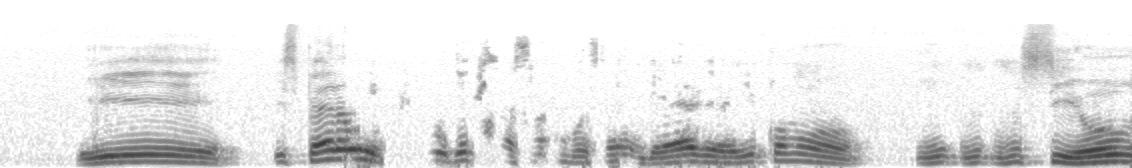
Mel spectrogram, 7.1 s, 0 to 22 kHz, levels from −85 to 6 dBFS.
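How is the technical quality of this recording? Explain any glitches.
The recording has two linked glitches from a struggling echo canceller, both between about 2.2 and 4.7 s of the clip.

Speech suppressed in double talk appears from 2.2 to 2.45 s and again, more heavily, from 2.66 to 4.72 s. The talker's level drops by around 15 dB in the first stretch, for only about a tenth of a second in total, and by around 20 dB in the second, where roughly one and a half seconds are affected. The likely cause is that both ends spoke at once. The canceller couldn't separate the talker from the loudspeaker echo, so it turned everything down. On a waveform the envelope sags and pinches in patches. On a spectrogram the harmonics fade, with the upper bands thinning first.

The other side's voice leaking through shows up briefly at 2.31 to 2.35 s and again at 2.97 to 3.11 s. These are faint scraps of a second voice, about 25 dB and then about 20 dB below the main speech. 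This is likely residual loudspeaker sound that the canceller failed to subtract from the microphone signal. Both scraps fall inside the suppressed stretches. On a spectrogram they appear as weak harmonic traces in the dimmed regions, with no matching envelope in the main voice.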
